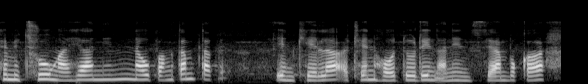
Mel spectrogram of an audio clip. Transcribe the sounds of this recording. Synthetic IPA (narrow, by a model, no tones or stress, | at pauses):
ɛmit͡sʰuŋajɦaninːɐwpɐŋt̪ɐmt̪ɐk̚ | ɛnkʰɛlaʔa̰ʈʰɛnɦɔt̪uɾina̰ninsiambɔka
